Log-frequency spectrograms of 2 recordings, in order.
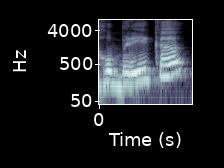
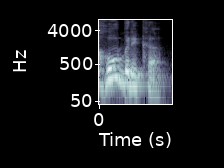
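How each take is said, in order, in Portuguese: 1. A tônica fica na sílaba padrão. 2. A tônica fica em uma sílaba deslocada. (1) "é o correto"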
